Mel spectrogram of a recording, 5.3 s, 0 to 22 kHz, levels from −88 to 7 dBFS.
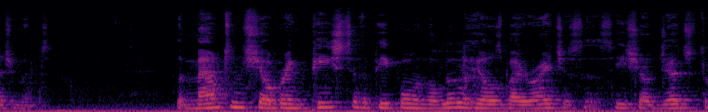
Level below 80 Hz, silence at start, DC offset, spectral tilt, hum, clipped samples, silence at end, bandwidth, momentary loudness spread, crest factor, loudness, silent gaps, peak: -54 dBFS; 0 s; under 0.1%; -6 dB/octave; none; under 0.1%; 0 s; 17.5 kHz; 18 LU; 16 dB; -40 LUFS; none; -26 dBFS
